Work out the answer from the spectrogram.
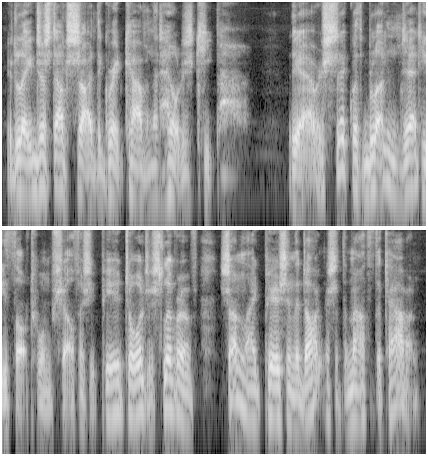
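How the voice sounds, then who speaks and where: An old Scottish screen legend with a gravelly, swooping voice, telling a fantasy battle tale for a game. He is wryly amused, halting as he goes and muttering asides between the grand lines. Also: lowish voice, animated. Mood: wry, dramatic. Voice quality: husky, gravelly. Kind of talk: mock-epic storytelling for a video game.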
